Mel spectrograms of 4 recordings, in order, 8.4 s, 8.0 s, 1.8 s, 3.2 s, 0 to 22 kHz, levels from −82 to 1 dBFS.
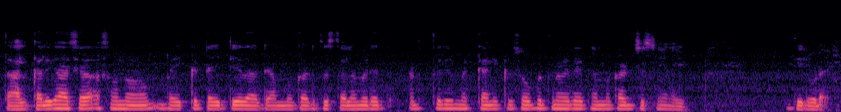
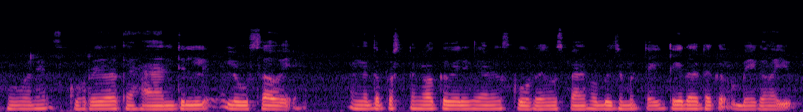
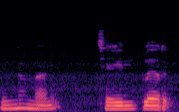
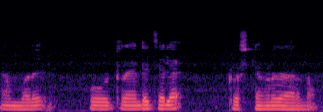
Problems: low volume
